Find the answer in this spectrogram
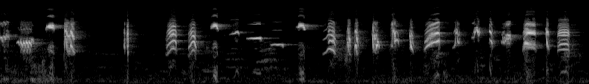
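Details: Pentet, the long-tailed shrike, singing a full lure song for provoking rival shrikes: harsh churring bursts, a short gap, then falling whistles and rapid rattling chatter.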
